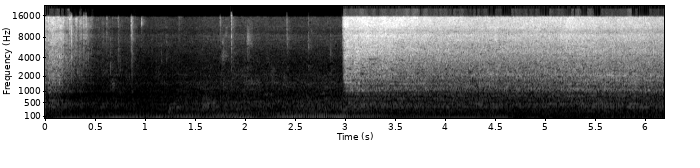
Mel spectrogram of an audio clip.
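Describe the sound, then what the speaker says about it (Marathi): Onion puree with ginger-garlic paste, bay leaf and star anise hits hot oil for a Kolhapuri chicken sukka tempering. A low, quiet stretch gives way to a sudden loud, sustained sizzling hiss. "कांद्याची फोडणी मस्त अशी दिलेली आहे"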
